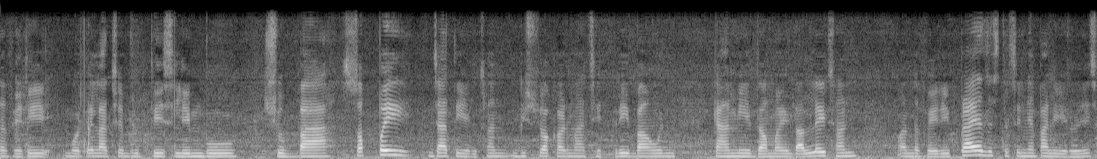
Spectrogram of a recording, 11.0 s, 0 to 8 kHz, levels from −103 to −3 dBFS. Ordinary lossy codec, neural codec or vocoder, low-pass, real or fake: none; codec, 44.1 kHz, 7.8 kbps, DAC; 7.2 kHz; fake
